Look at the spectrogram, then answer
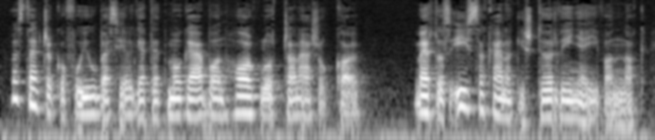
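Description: A man narrating a classic storybook in a slow, lyrical storytelling manner. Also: on the high side, creaky, husky. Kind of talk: audiobook narration of a classic novel.

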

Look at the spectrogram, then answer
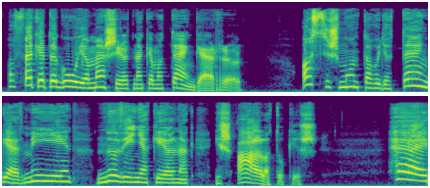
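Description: A woman's voice: medium pitch, sing-song, no echo, studio quality, pitched above the performer's own voice, lightly acted. Storybook raven, grumpy and insistent, voiced by a woman. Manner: curt, insistent.

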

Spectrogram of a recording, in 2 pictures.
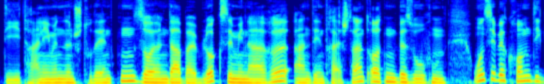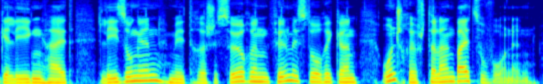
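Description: A man's voice: mid-range voice, fairly quick, few pauses, darkish tone, dry recording, studio quality. Man reading a formal radio report. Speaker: radio presenter. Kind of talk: scripted news report.

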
